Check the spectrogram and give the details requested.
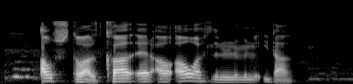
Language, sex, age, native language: Icelandic, male, 14, Icelandic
